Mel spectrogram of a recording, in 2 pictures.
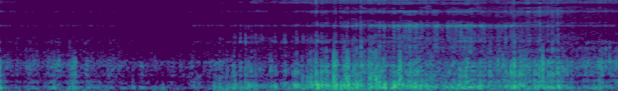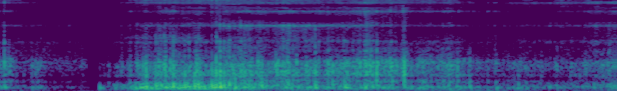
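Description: Long acrylic nails scratch and tap the textured top of a thick, round, palm-sized solid cork disc set on a microphone. The result is a dense, muffled, low-pitched rustling and tapping that swells in two bursts, separated by a brief near-silent break around the middle.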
